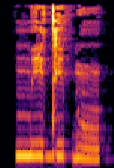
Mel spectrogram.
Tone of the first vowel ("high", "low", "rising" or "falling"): high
